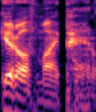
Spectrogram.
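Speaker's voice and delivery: put-on voice, very low and deep. Joking about a convention panel, doing a Harrison Ford voice. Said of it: "that voice is hard to do".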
